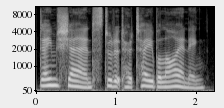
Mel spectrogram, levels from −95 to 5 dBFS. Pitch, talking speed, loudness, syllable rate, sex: 200 Hz, 190 wpm, -17 LUFS, 4.7 syllables/s, female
